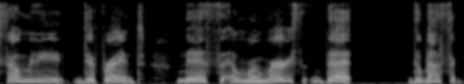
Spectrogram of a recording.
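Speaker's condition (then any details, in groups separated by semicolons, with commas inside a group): Hemiplegic cerebral palsy; hemiplegic, one side affected, birth asphyxia and stroke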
